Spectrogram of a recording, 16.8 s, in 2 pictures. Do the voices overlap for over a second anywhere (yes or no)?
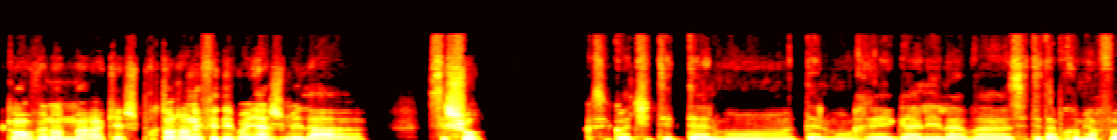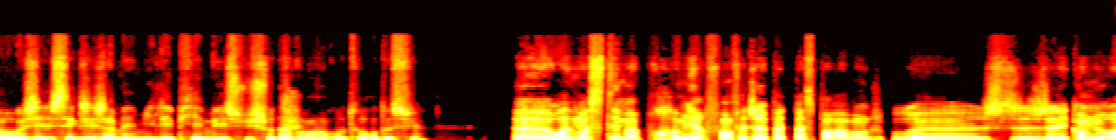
no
